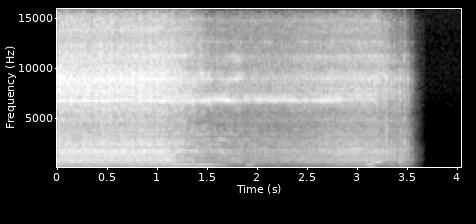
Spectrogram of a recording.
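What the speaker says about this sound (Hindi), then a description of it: "इसको हम ग्राइंड करेंगे और ग्राइंड करके आपको दिखाते हैं" Whole spices being ground in an electric grinder for homemade degi korma masala: a loud, steady high-pitched whirring motor drone that runs for about three and a half seconds, then cuts off abruptly.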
